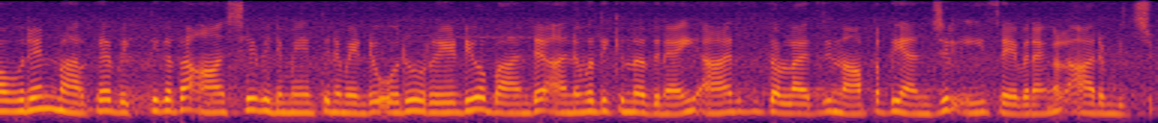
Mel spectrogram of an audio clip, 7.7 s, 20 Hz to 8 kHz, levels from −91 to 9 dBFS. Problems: none marked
